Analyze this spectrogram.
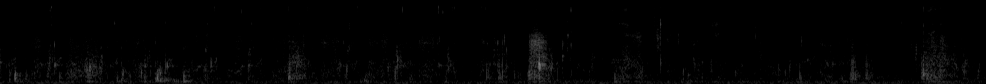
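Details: Dog chewing roast beef indoors, continuous moist mastication with scattered crackly bites, two noticeably louder crunches partway through and near the end, quiet room background.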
